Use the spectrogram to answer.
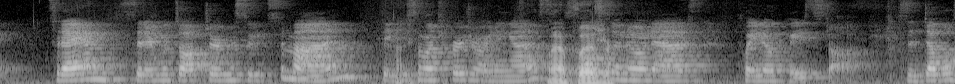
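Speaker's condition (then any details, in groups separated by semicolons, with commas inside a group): No condition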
